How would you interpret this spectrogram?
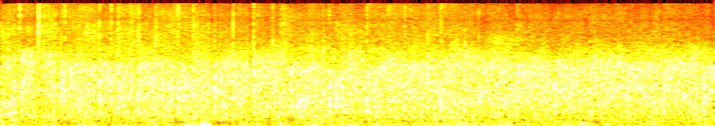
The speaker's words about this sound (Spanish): Un aplauso para el señor pastor.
